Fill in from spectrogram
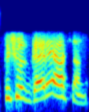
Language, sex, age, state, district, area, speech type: Kashmiri, female, 30-45, Jammu and Kashmir, Bandipora, rural, conversation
